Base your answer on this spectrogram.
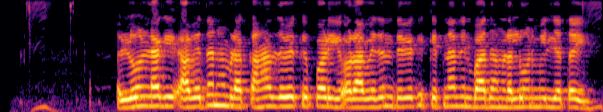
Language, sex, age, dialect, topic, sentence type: Magahi, male, 25-30, Western, banking, question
